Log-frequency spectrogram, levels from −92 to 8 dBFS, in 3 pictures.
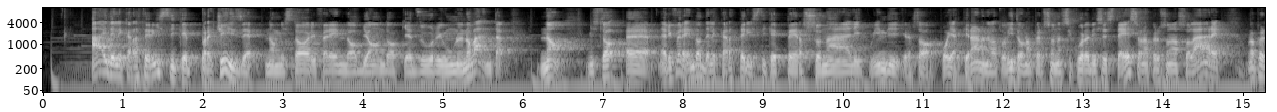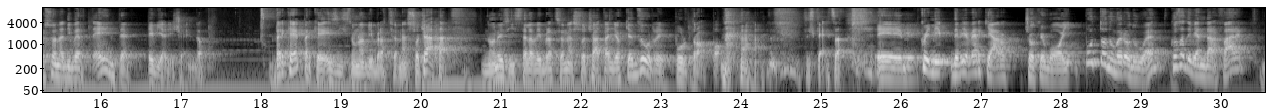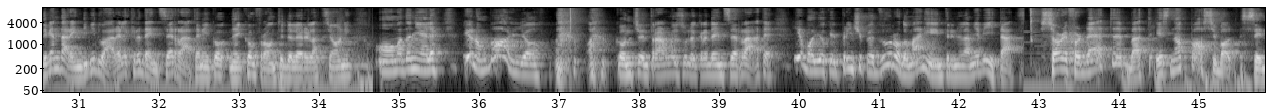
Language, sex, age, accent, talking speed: Italian, male, 30-49, native, 155 wpm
